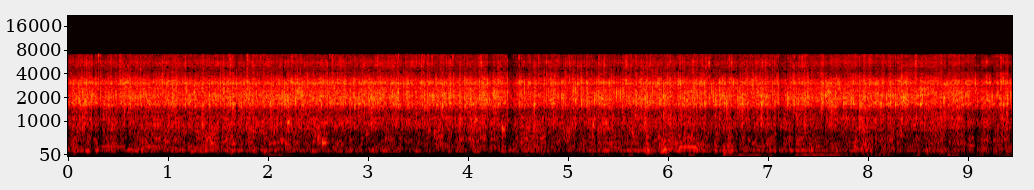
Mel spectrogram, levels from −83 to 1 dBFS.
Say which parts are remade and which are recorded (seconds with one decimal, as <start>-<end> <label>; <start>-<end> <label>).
0.0-7.5 recorded; 7.5-9.4 remade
